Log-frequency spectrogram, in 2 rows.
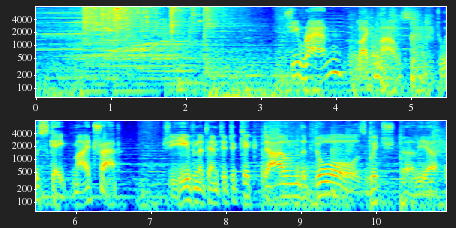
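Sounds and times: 
shards clattering and tinkling: 0.6 - 2.4
ceramic cereal bowl shattering on a hard floor: 0.6 - 2.6
speech: 3.4 - 10.9.

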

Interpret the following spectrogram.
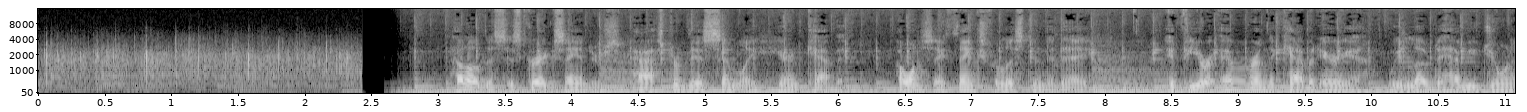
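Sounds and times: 
audience applauding: 0.0 - 2.4
speech: 3.1 - 11.0.

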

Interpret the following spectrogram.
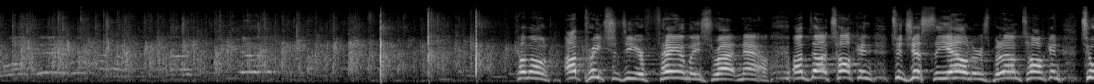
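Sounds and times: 
audience clapping: 0.0 - 6.0
speech: 5.2 - 10.9.

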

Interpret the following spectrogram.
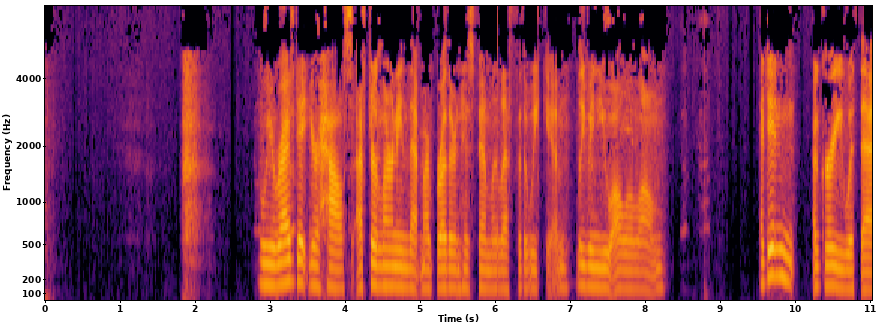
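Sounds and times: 
deep breaths taken before speaking: 0.9 - 2.4
speech: 2.8 - 8.4, 9.5 - 11.0.

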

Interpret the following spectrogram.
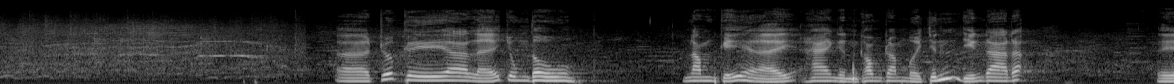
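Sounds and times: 
large group of children clapping loudly: 0.0 - 3.4
faint murmur of voices: 0.0 - 11.7
speech: 3.4 - 5.9, 6.8 - 10.4, 11.6 - 11.7.

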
